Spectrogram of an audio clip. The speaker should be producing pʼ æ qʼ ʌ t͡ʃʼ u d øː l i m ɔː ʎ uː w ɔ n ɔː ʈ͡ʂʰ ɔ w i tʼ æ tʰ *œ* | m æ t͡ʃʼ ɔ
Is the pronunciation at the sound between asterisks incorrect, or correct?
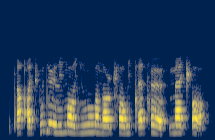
correct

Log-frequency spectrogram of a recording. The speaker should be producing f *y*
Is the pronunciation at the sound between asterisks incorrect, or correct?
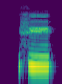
correct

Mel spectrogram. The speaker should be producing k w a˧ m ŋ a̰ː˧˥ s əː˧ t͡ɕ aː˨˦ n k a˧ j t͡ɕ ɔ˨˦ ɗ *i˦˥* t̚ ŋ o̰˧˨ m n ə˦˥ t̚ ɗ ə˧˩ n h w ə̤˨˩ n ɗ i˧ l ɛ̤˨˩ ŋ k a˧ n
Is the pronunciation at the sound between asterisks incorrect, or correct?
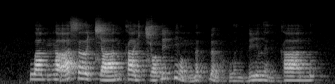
correct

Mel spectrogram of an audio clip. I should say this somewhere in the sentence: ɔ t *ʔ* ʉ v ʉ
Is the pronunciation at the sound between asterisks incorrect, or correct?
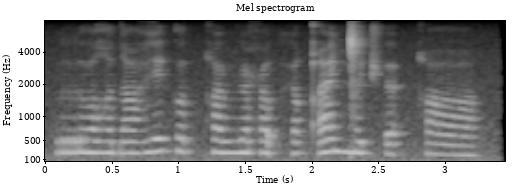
incorrect: qʰ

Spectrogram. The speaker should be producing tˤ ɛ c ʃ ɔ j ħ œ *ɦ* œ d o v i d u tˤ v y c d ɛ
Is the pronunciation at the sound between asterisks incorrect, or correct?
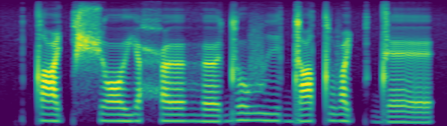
correct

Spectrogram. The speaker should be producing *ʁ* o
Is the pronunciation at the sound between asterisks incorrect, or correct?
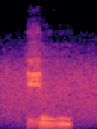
correct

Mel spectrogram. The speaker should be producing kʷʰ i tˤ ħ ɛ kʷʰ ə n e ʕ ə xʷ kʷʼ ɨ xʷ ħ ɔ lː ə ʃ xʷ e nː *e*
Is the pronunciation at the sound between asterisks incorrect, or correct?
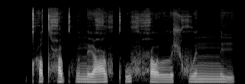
incorrect: i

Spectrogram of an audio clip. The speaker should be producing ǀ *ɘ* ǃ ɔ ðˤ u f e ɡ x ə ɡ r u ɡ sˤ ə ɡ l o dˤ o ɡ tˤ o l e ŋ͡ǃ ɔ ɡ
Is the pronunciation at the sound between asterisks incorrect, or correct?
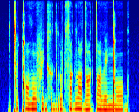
correct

